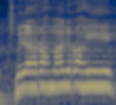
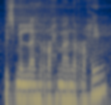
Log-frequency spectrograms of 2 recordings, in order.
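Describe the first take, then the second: First: High, raised chanting prayer voice; loud, blaring recitation. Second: Sung, even-toned Quranic recitation, lifted at the end; sung, recite it evenly, holding the last syllable; sung, measured recitation. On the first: Teacher mocking needlessly loud prayer recitation, high and blaring. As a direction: belt it out high as one held line. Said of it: "ora perlu kowe sholat mbek gembor-gembor". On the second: Sung, teacher demonstrating Fatihah for students, measured recitation. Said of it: "Tasdidat teng Fatihah yang empat belas". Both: Shown as a demonstration.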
